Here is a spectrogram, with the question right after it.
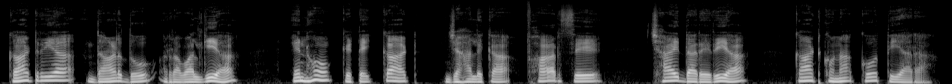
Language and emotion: Santali, neutral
